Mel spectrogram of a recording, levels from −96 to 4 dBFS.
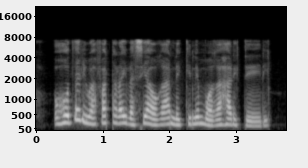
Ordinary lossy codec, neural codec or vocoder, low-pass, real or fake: none; none; 7.2 kHz; real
